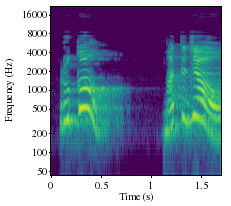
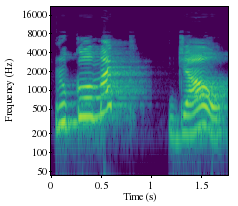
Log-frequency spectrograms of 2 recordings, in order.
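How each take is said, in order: First: रुको alone, high and loud, pause, then मत जाओ; pause after रुको. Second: Slow रुको मत as one phrase, pause, then जाओ; pause after मत. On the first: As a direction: stop after रुको, keep मत जाओ together. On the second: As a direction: join रुको and मत, break before जाओ. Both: Shown as a demonstration. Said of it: "विराम चिन्ह के प्रयोग से किस प्रकार भाषा".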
